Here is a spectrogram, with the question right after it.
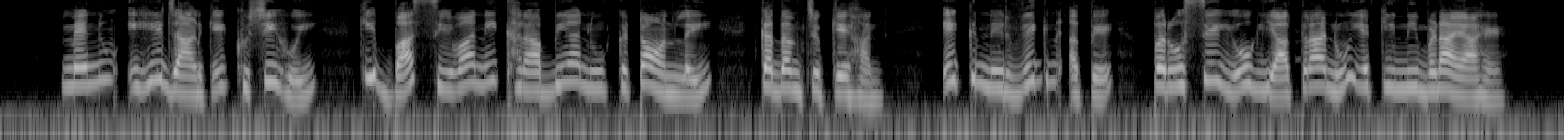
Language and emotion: Punjabi, happy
